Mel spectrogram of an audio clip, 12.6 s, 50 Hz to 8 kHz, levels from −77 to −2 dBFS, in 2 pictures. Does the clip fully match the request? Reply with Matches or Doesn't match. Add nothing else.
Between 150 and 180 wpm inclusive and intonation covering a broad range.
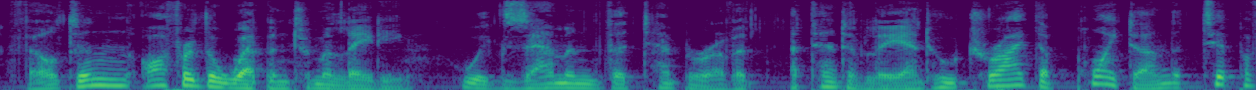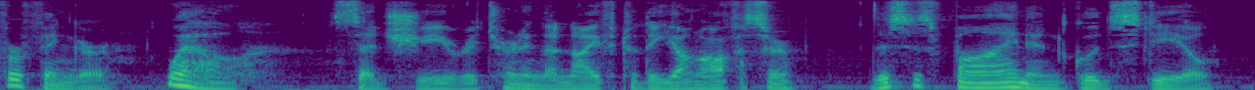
Doesn't match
